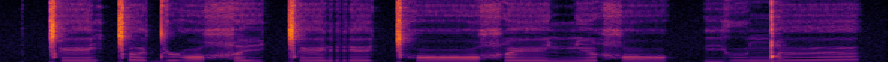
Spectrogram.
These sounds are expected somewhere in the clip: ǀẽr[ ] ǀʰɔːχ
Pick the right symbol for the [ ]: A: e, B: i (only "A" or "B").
A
